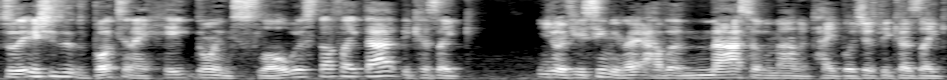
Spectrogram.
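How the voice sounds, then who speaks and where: A man talks at a very fast pace with lively intonation and a fairly low pitch. His voice is somewhat breathy. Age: 30s. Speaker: health and bodybuilding youtuber. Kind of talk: live q&a stream. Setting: live stream on camera. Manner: casual, conversational.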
